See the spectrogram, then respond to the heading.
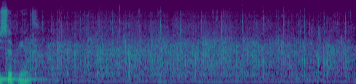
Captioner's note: audience applauding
